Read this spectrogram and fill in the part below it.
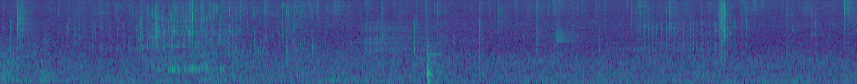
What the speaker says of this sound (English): I need to pour some water and put...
